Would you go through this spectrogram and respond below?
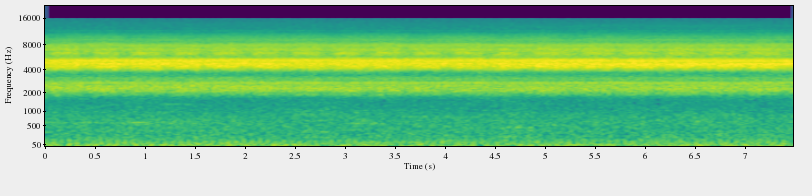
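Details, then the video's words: Crickets chirping in a pine forest at sunset, a dense, steady high-pitched trilling chorus with no breaks, layered in several bands, heard as woodland ambience in a stereo recording. "Cricket sounds in the pine forest"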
